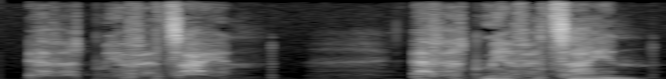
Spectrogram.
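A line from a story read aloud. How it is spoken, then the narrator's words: Whispering. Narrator (German): Lynette wisperte in das taube Ohr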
